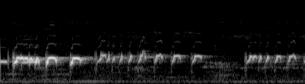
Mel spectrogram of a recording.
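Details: Local zebra dove song for stirring other doves to sing: fast rippling series of soft coo notes, a rolling run rising slightly, a pause, then another quick burst.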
